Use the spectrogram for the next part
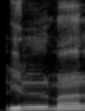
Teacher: Bertemunya mad dengan hamzah dalam satu kalimat. Mad wajib muttasil lima harakat kita panjangkan.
